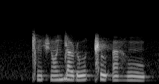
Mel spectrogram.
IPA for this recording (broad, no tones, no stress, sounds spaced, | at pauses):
ǀ ĩ ʃ ɔ̃ ɟ a o̯ ɽ u o̯ ǁ u ʔ ã ɦ ũ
